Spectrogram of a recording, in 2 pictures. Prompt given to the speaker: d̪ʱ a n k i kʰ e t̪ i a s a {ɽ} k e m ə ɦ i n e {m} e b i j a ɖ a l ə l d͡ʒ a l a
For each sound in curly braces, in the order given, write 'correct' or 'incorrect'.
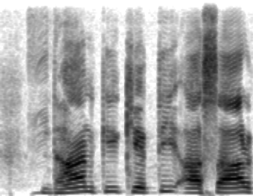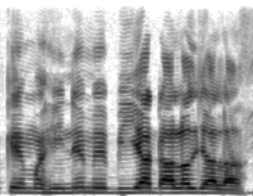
incorrect: ɾ, correct

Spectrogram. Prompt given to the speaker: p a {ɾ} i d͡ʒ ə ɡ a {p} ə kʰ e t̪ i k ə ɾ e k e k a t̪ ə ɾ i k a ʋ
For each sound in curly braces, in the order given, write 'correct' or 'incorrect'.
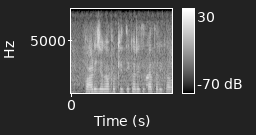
incorrect: ɽ, correct

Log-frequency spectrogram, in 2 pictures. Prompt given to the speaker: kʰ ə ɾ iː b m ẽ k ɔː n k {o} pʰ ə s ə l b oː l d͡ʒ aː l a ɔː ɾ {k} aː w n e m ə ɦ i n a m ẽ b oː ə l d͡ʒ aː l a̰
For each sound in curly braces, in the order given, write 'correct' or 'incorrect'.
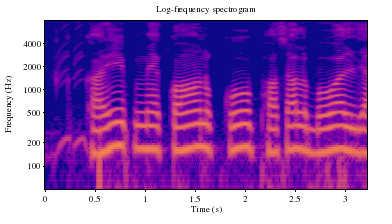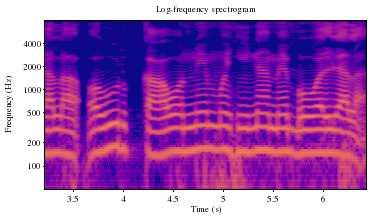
correct, correct

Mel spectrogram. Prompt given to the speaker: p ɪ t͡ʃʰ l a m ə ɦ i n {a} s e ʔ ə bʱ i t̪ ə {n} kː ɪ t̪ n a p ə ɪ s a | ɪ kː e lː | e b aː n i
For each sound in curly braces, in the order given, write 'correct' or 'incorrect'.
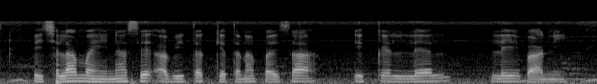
correct, incorrect: none

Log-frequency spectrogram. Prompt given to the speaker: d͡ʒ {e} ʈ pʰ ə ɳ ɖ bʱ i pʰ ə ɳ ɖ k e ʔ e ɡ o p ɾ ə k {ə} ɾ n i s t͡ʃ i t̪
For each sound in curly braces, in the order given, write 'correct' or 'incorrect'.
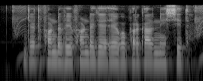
correct, incorrect: a

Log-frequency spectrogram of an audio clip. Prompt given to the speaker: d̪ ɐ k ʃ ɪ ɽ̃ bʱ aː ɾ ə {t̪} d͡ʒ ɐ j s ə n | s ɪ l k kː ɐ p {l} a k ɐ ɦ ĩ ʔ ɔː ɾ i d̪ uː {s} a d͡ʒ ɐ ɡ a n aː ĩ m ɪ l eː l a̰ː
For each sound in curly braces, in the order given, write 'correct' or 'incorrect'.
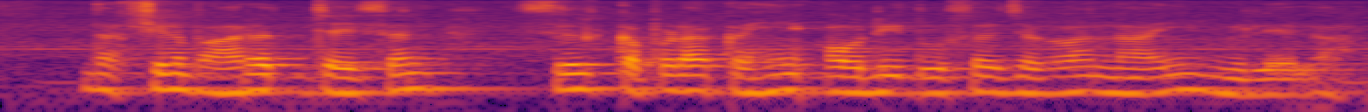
correct, incorrect: ɽ, correct

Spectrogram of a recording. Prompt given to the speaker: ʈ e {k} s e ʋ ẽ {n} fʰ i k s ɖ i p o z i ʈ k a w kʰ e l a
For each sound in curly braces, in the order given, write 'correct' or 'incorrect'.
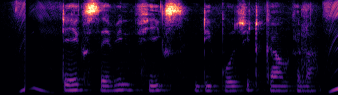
correct, correct

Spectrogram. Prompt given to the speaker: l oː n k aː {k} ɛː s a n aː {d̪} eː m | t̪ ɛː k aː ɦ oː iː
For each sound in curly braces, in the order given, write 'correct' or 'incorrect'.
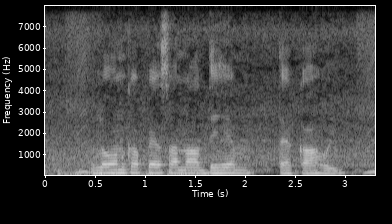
incorrect: p, correct

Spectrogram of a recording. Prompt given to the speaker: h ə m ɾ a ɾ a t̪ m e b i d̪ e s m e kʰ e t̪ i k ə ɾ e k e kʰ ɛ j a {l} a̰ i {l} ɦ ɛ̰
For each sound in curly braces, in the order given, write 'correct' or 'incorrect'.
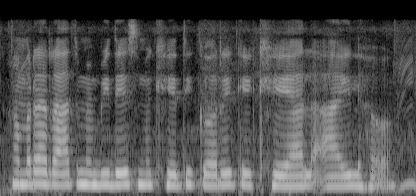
correct, correct

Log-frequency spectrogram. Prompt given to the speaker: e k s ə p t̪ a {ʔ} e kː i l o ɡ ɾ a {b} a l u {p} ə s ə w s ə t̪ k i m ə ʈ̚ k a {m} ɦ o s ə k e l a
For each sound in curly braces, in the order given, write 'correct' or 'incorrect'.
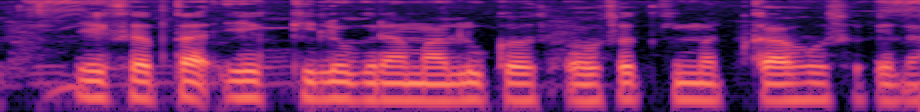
correct, incorrect: m, incorrect: k, incorrect: none

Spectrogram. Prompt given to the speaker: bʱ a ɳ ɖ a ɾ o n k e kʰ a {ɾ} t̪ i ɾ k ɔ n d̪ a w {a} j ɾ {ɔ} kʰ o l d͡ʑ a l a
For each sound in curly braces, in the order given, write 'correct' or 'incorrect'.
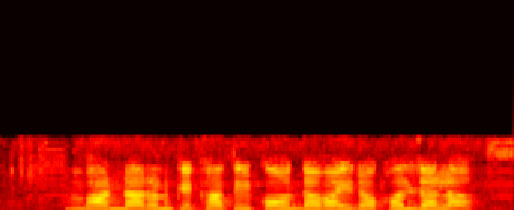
incorrect: none, correct, correct

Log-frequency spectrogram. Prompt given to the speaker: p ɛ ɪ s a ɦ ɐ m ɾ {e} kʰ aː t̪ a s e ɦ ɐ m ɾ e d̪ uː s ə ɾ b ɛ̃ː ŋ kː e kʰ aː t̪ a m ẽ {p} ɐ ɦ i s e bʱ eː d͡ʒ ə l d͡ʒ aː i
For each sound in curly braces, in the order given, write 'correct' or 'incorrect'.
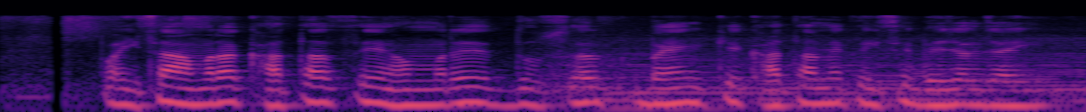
incorrect: a, incorrect: k

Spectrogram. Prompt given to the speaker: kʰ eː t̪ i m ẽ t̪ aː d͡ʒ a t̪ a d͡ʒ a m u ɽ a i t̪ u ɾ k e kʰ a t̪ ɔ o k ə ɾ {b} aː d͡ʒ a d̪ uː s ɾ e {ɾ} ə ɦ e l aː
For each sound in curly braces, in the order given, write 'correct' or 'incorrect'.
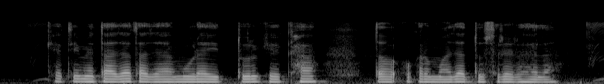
incorrect: m, correct

